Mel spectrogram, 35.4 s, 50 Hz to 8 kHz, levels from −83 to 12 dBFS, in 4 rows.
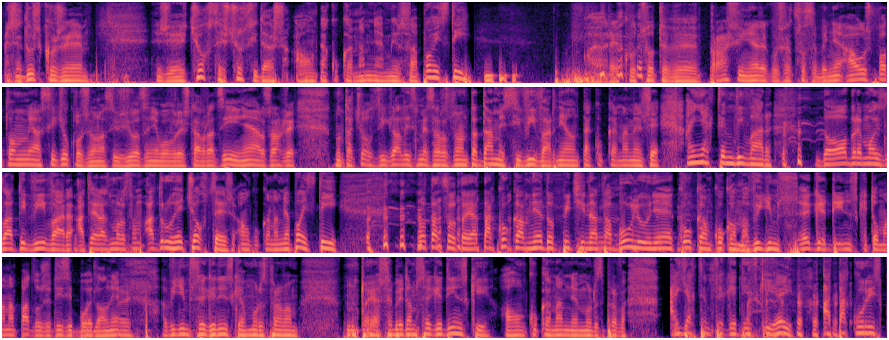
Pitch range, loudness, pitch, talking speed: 120-155 Hz, -16 LUFS, 135 Hz, 235 wpm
